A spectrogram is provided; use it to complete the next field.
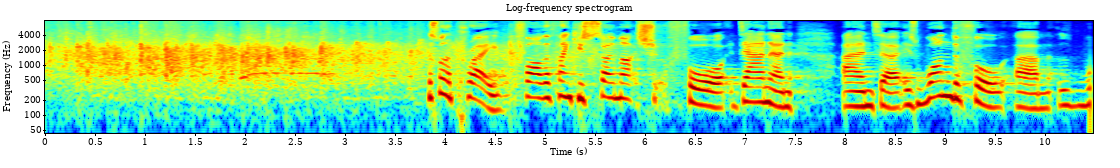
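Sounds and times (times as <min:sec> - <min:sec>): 
audience in London applauding a guest speaker: 0:00.0 - 0:06.2
speech: 0:03.9 - 0:10.4.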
